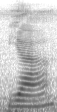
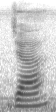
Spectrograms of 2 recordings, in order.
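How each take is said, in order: First: The opening consonant is soft, like a y. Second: The opening consonant is harder, nearer a j. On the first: "you can do either the softer sound" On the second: "I like the middle of the ground"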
